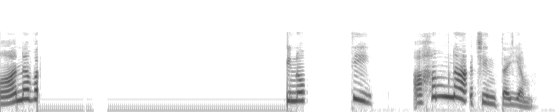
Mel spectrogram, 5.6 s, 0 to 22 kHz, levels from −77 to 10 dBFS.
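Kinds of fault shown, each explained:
Low-delay AAC compression: The speech sounds rough and grainy throughout, likely from AAC-ELD coding near 32 kbps. A spectrogram shows noise filling between the harmonics and a thin, synthetic-looking top band.
Audio dropout to a faint residue: From 0.37 to 2.87 s the speech cuts abruptly to faint mains hum about 40 dB down. The waveform shows a near-flat stretch, and the spectrogram shows hum lines.
AAC frame loss with muting: The decoder zeroed missing frames, leaving soft-edged silent holes near 0.83–1.07 s, 3.02–3.49 s and 4.64–4.75 s. The waveform tapers smoothly into and out of each gap.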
